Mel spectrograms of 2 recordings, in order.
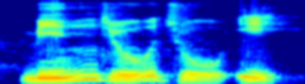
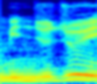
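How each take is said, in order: First: It is said with Chinese pronunciation and tones. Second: It is said with Korean pronunciation, without tones. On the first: "성조만 들어가 있는 거죠" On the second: "우리는 그냥 민주주의 이렇게 하지만"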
